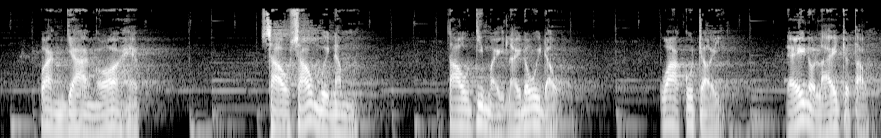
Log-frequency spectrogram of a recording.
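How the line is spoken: Cold old man. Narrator (Vietnamese): Lão ta ... lạnh lùng nói

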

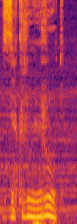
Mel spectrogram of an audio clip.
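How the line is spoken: Hiss. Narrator (Russian): прошипел Тёма

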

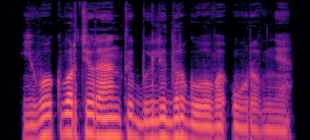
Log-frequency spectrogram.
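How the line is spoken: Sad. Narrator (Russian): сказала Джеки, печально покивав головой

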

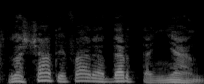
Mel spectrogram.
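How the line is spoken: Plain. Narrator (Italian): disse Athos

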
